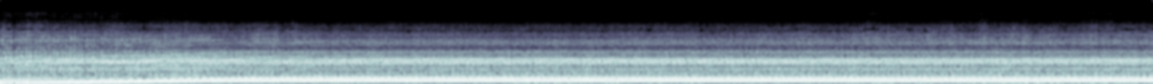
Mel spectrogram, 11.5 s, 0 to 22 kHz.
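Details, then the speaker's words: Oliver 1650 tractor that intermittently won't run at its owner's place: engine picks up briefly then settles to a steady even note, no knocks, misses or surging; runs healthy here, cause still unknown. "I cannot figure out why it runs here but it won't run at his house sounds healthy"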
